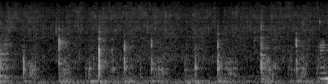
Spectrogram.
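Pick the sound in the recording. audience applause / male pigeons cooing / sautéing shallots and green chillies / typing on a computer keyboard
sautéing shallots and green chillies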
